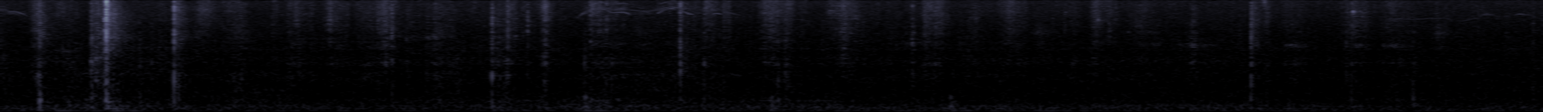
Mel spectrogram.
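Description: Faint clicks and light rustles of baseball trading cards being flipped through by hand, with one sharper card snap about half a second in.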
